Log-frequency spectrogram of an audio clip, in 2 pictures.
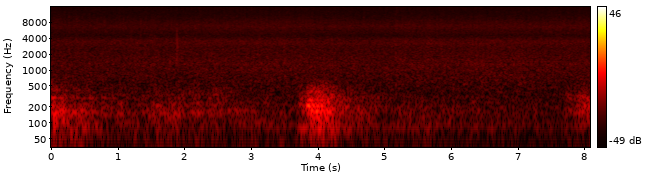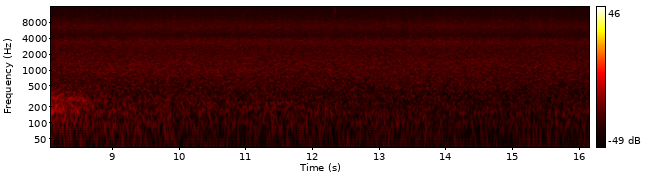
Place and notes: Evening thunder shower in my neighborhood.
